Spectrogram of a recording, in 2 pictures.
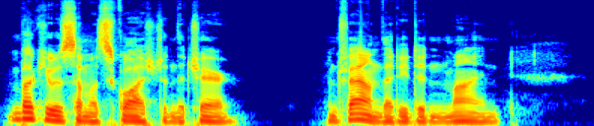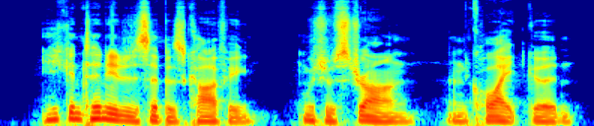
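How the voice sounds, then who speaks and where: Guy reading a story, lowish voice, dry recording with no room sound. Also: normal speed, no echo. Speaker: audiobook reader. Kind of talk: scripted story narration.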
